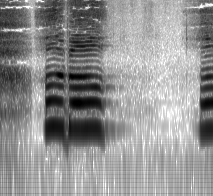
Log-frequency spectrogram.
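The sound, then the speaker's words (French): A yawn from a person: a breathy intake rises into a drawn-out voiced tone of steady pitch lasting under a second, then another voiced sound begins just before the end. “Je baille.”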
